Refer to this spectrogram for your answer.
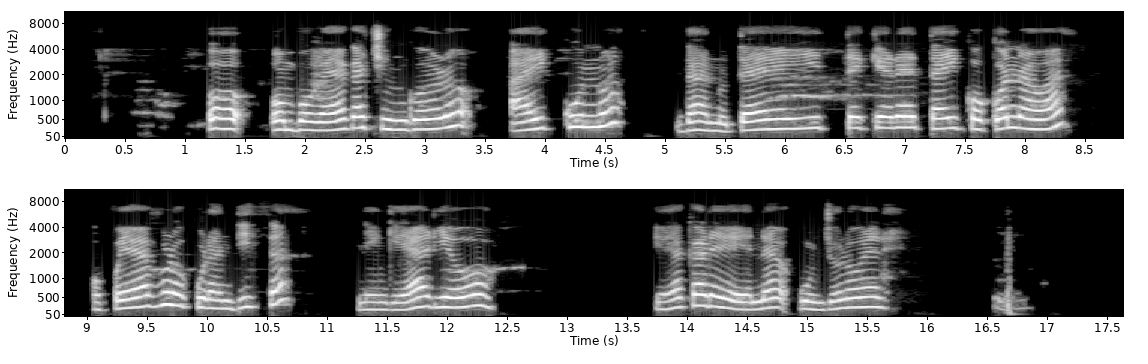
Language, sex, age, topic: Oshiwambo, female, 18-24, agriculture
